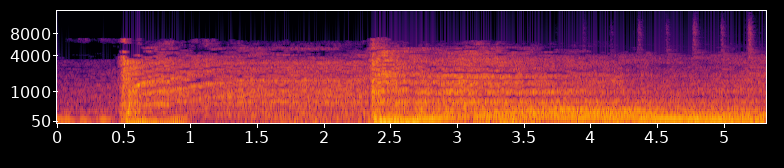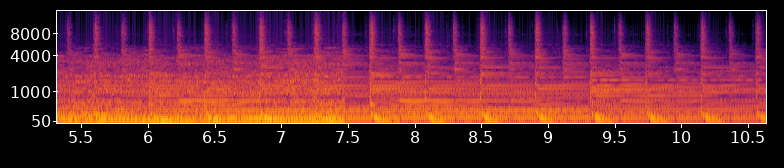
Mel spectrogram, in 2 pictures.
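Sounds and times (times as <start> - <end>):
minibus engine starting and pulling away: 0.0 - 10.6
steady rhythmic ticking: 4.3 - 10.6.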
